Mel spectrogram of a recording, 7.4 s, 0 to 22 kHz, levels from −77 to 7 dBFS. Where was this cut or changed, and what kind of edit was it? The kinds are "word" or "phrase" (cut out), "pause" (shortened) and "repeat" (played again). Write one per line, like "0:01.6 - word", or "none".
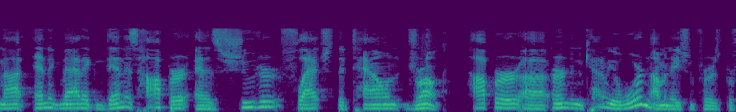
none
